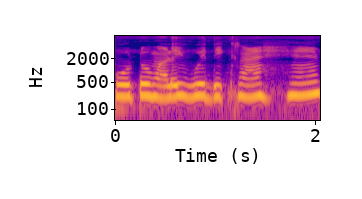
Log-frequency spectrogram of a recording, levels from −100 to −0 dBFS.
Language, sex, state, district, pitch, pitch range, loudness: Hindi, female, Jharkhand, Jamtara, 220 Hz, 210-225 Hz, -24 LUFS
